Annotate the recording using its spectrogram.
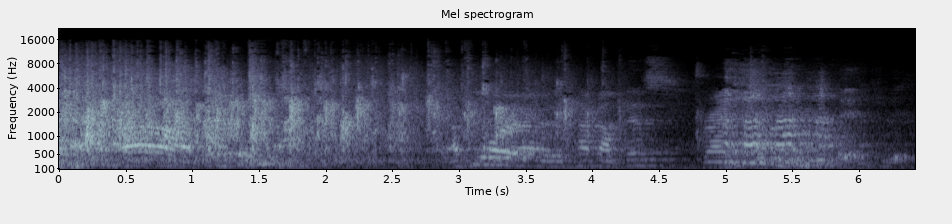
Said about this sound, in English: No, you have to keep going. Come on, one more clap.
